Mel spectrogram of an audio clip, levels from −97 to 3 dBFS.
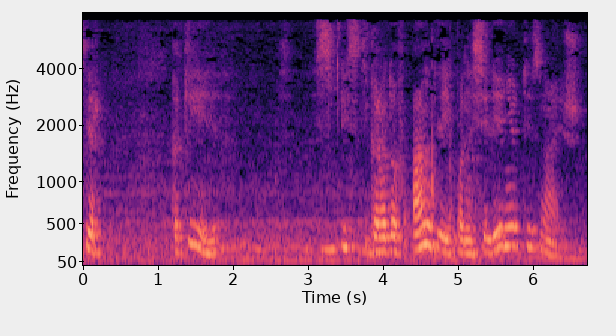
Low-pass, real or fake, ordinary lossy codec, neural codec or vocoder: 7.2 kHz; real; MP3, 32 kbps; none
